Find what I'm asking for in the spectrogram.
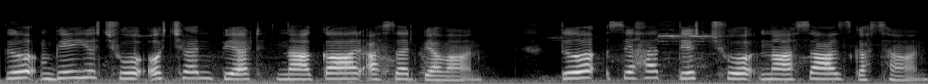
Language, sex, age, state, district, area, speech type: Kashmiri, female, 18-30, Jammu and Kashmir, Kulgam, rural, spontaneous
